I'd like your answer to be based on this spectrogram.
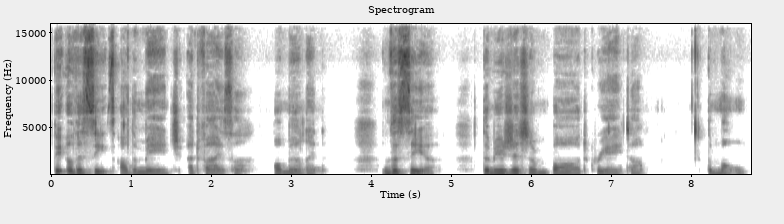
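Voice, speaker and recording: A woman softly whispering a scripted guided meditation in a hushed, soothing ASMR style, with many pauses. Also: on the low side, expressive. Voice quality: soft, breathy, mostly whispered.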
